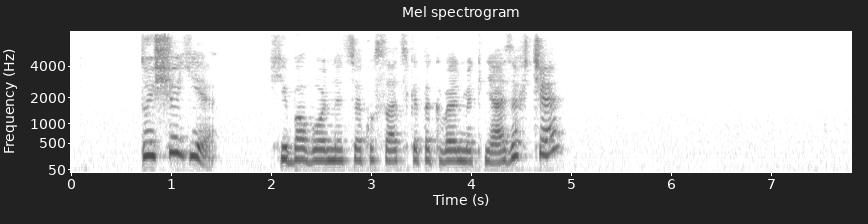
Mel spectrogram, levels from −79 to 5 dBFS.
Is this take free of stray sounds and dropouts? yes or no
yes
